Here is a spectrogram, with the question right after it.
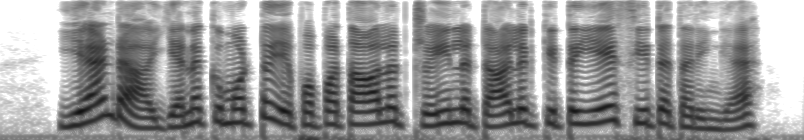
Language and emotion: Tamil, angry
